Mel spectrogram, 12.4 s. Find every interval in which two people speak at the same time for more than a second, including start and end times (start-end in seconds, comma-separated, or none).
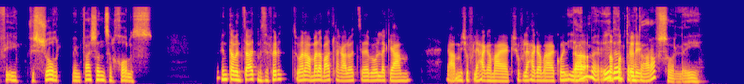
9.4-10.8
